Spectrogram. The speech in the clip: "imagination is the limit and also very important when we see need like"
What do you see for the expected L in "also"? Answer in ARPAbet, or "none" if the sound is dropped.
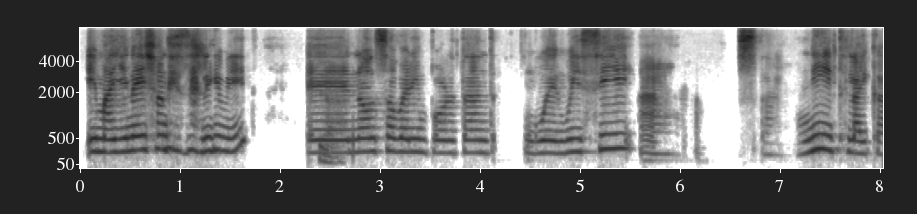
L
